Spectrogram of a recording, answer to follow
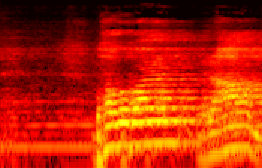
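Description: A man chanting a verse through a microphone. About a second in his voice starts a long held note and then moves on into shifting syllables.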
